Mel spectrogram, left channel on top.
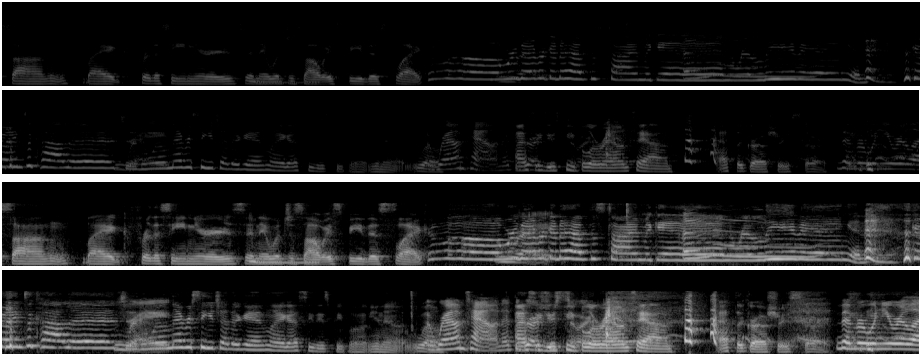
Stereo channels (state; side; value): quieter; left; 24.5 dB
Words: song like for the seniors, and it would just always be this like, oh, we're never gonna have this time again. We're leaving and going to college, and we'll never see each other again. Like I see these people, you know, around town at the I grocery see these store. people around town at the grocery store. Remember when you were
